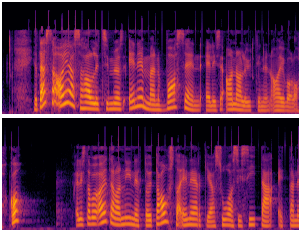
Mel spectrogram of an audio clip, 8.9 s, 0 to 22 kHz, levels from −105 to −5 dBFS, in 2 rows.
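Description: Throughout, a resampler restarted on every block converts 16 kHz to 48 kHz in isolated 100 ms chunks. The edge errors tick at 10 Hz under speech and show as thin vertical spectrogram lines every 0.1 s.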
